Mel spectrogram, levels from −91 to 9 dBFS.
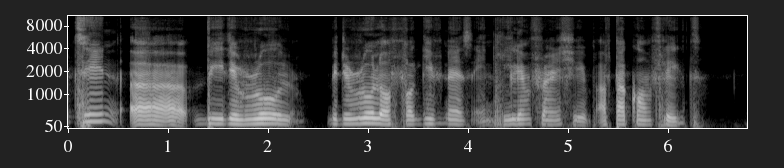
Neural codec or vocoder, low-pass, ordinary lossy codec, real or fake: vocoder, 22.05 kHz, 80 mel bands, WaveNeXt; none; none; fake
